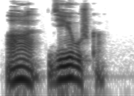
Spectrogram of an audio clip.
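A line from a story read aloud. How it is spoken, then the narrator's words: Drawn out, thoughtful. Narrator (Russian): протянул здоровяк задумчиво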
